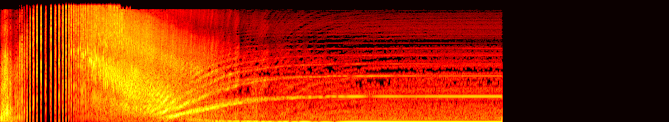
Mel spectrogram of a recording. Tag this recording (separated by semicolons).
noise; synthesis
